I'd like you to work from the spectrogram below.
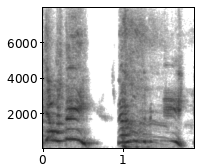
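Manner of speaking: very high, loud outburst; mock outrage. Drummer learning the other guy got off free, mock outrage. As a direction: cry out at the injustice, playing it up. Comic outrage at swapped fates.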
